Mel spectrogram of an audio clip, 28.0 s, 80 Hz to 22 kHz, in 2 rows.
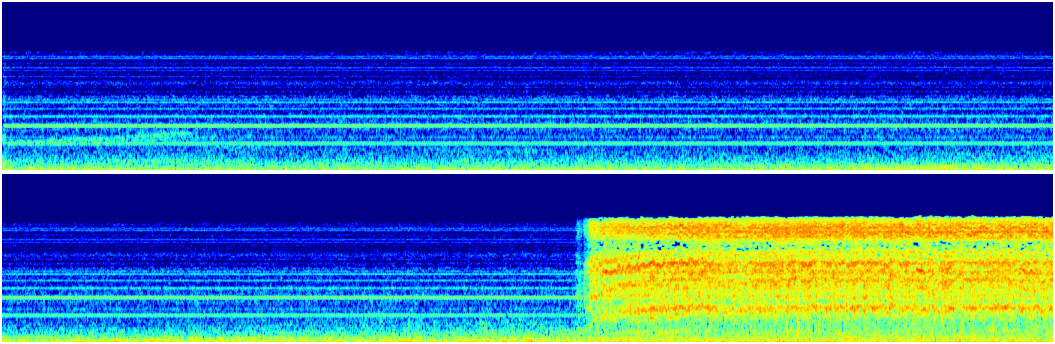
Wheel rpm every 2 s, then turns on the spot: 0, 0, 0, 0, 0, 0, 0, 0, 0, 0, 0, 150, 230, 230.
none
